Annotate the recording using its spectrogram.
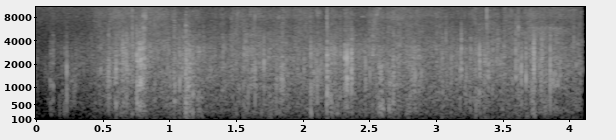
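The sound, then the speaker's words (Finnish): Several women's footsteps crunch along an outdoor path as they walk together, a dense, irregular patter of overlapping steps at a steady moderate level, with no talking. “Tänään mä siis askellan sydäntietoisten naisten kanssa ja yritän saada tuplahyödyn, liikettä ja ajattelun ruokaa.”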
